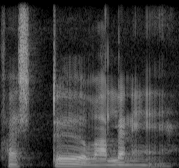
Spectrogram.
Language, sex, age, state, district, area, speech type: Telugu, male, 18-30, Telangana, Mancherial, rural, spontaneous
